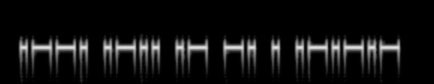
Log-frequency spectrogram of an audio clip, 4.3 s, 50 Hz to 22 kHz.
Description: Morse code, heard as a keyed tone, about 21 wpm, 700 Hz. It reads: PLANE.
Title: Sentences from Top 1000 Words - Review Part 3 - 20wpm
